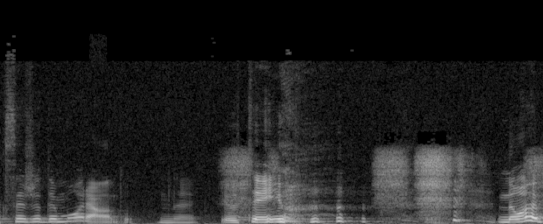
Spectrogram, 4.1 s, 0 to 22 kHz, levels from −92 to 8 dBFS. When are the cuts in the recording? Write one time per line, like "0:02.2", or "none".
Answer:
0:01.8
